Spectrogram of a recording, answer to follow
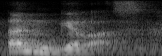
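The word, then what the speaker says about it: ἄγγελος: No grego não tem já, jojo. Então esse G aí se pronuncia G, angelos.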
